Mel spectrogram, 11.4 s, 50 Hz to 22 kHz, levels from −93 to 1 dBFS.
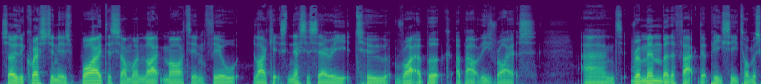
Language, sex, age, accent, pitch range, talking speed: English, male, 20-39, British, 90-100 Hz, 145 wpm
